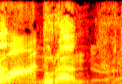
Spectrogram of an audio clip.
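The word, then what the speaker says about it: Jhon Durán: It's a soft J, so it's Joanne. – Soft J, Joan Duran.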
